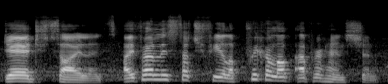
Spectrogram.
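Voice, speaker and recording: A man's voice: on the high side, sing-song, normal speed, pushed and bright, slight background noise. A man reading visual novel text aloud as a let's play host, theatrical, sometimes stumbling over words and correcting himself.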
